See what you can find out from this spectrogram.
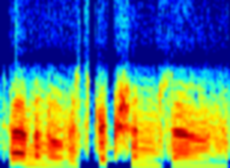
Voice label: terminal restriction zone, overwatch radiovoice; hl2mp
